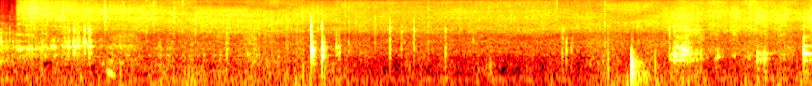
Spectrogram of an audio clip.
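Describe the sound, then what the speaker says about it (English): Vegetables including onions and carrots fry in a couple tablespoons of oil in a hot pan for hibachi, a soft continuous sizzle with occasional sharp ticks and knocks of stirring. "we are just going to fry up our veggies"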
